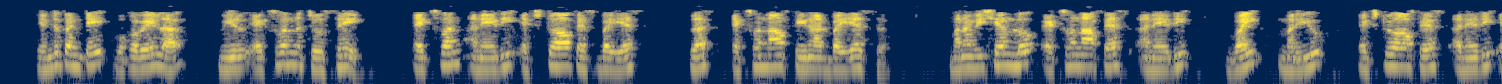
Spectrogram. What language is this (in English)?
Telugu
